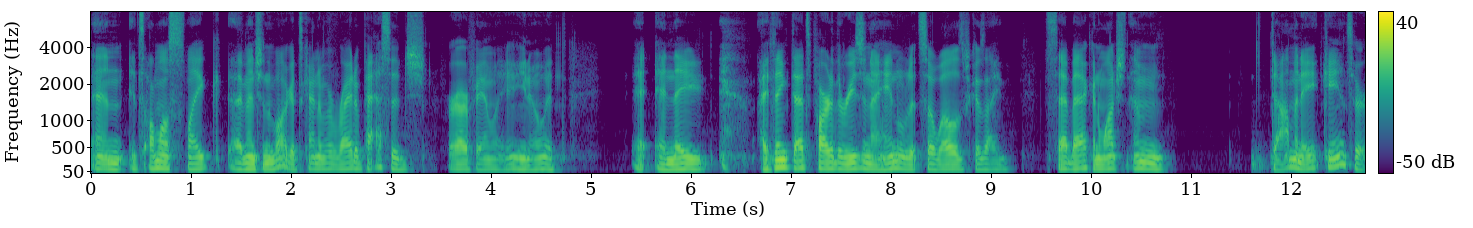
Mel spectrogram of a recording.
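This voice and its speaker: A man with an unremarkable speaking voice, fairly low in pitch, at a fairly quick pace with fairly even intonation, in a very clean recording against a silent background. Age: 20s. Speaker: MBA student and medical entrepreneur with cancer. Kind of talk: interview. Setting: studio.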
